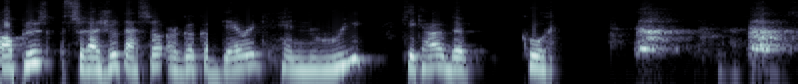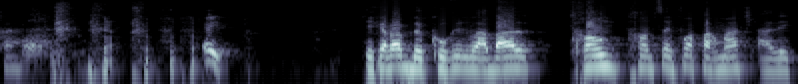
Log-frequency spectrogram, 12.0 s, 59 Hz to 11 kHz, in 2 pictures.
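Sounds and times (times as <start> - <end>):
speech: 0.0 - 4.2, 5.6 - 7.8, 8.7 - 11.9
dogs barking and yipping: 4.6 - 6.6
laughter: 6.2 - 7.8.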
